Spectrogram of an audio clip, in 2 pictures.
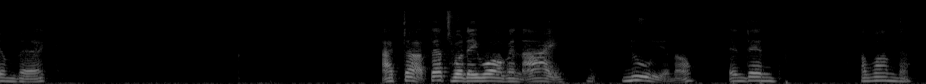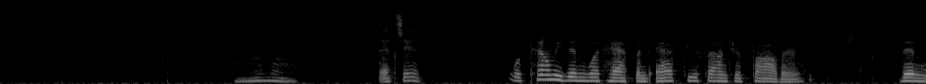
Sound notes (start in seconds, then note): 8.8 pauses for 3 seconds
